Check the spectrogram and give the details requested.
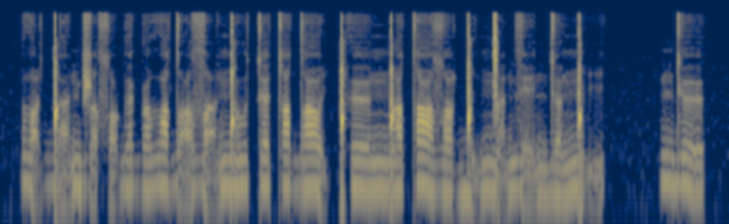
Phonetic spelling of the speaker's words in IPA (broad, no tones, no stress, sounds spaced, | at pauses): ðˤ a̰ ɡ͡ǃ a̰ n d͡ʒ ḭ sˤ o̰ ɡ a ɡ ø ðˤ u dˤ ḭ zˤ ḛ ŋ͡ǃ u t œ t ɔ dˤ o w ḭ ǃʰ ø ŋ͡ǃ ø tˤ u zˤ ø ɡ͡ǃ ḭ ŋ͡ǀ a̰ n z ḛ n d œ ŋ͡ǃ ḭ | n d ø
